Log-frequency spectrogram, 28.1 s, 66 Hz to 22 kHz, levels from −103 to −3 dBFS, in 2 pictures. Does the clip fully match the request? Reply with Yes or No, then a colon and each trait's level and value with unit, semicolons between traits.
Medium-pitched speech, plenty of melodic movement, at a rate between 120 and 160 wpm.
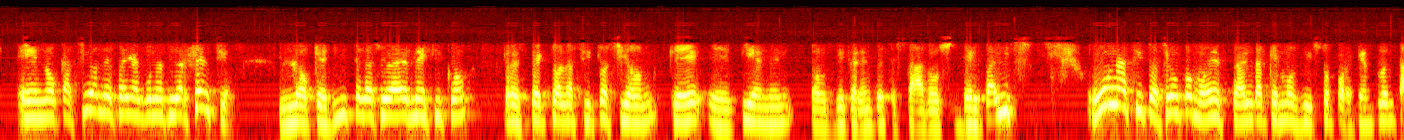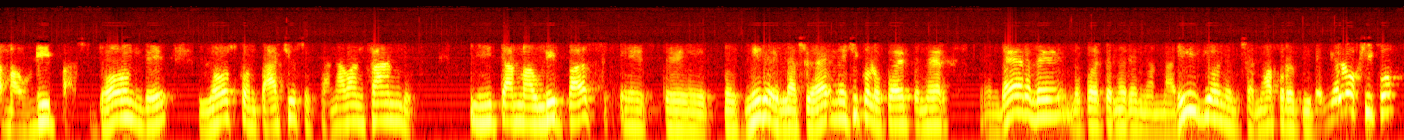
Yes: medium, 145 Hz; wide, 6.6 semitones; average, 140 wpm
